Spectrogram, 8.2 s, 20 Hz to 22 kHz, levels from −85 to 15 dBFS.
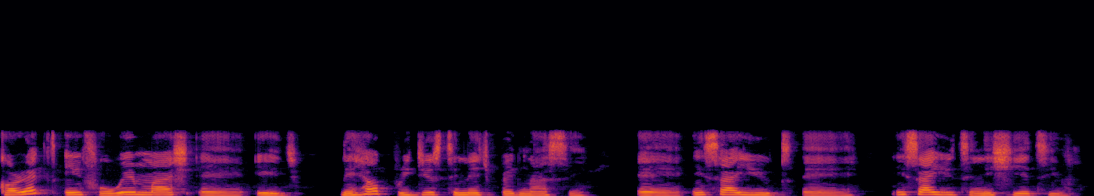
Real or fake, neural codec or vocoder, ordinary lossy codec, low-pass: real; none; none; 7.2 kHz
